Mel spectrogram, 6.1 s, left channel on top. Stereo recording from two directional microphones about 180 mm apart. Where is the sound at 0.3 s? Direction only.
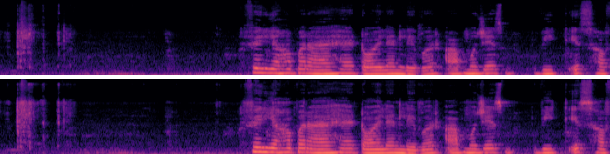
35° right (ahead or behind).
